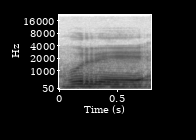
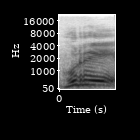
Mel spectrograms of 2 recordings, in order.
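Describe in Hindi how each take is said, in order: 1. यह सपाट तरीके से, धीमी और बेजान ऊर्जा के साथ कहा गया है। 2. यह ज़ोर से, अचानक उत्साह के विस्फोट के साथ कहा गया है। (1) "ऐसा नहीं बोलते हो मरा मरा हुर्रे" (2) "अचानक एक इमोशन का आउटबर्स्ट हुआ"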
